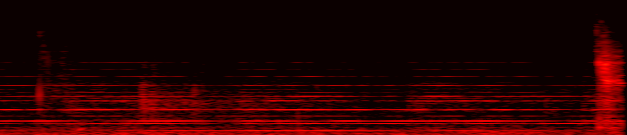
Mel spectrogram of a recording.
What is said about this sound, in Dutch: In de klokkentoren, die zich duidelijk laat horen, wel, daar is één van die klokken, die heet Jacobus, naast Barbara en Blasius, en die horen wij momenteel luiden.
